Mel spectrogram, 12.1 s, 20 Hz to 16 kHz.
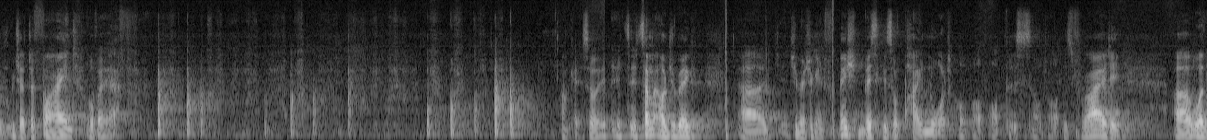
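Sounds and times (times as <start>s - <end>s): chalk tapping and scraping on blackboard: 1.1s - 5.4s.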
